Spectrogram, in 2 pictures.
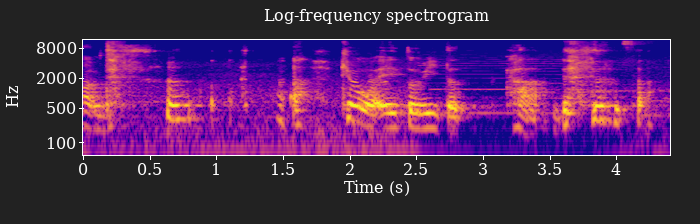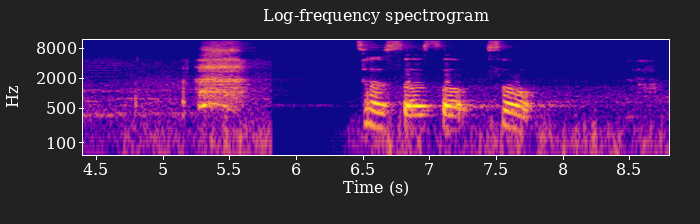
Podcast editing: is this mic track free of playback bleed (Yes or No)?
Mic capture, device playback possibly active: No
